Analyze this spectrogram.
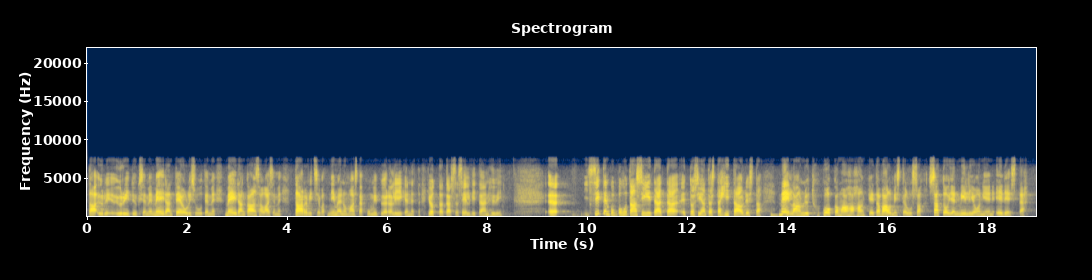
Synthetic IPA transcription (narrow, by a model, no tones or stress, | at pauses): t̪ɑʔyriyrit̪yksemːemeidænt̪eolːˑisuːt̪emːemeidæŋkɑnsɑlɑisemːet̪ɑrʋit̪seʋɑt̪nimenomɑ̰ːnsĭ̥t̪ækumːipyøɾæliːkḛnːḛt̪ːæjot̪ːɑt̪æsːæ̰selʋḭt̪æ̰ːnhyʋḭn | sit̪ːeŋkumpuhut̪ɑːnsiːt̪æet̪ːæḛt̪t̪osiɑːnt̪æst̪æhit̪ɑudest̪ɑmeilːæonnyt̪kuokːɑmɑːhɑhɑŋkːeit̪ɑʋɑlmist̪elusːɑsɑt̪ojenmiljoːniḛnedest̪æ̰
